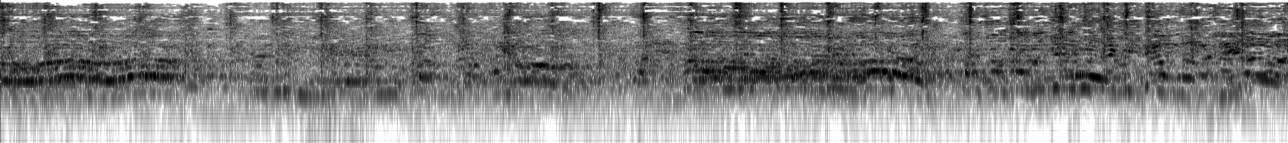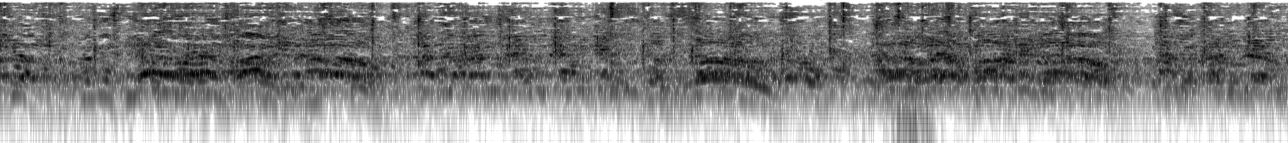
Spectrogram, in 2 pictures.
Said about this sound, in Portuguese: aconteceu no hotel, quando o Flamengo chegou no hotel lá em Guayaquil, no Equador. Na chegada dos jogadores, um dos mais assediados foi o Diego Alves. Torcedor acha que o Diego Alves falhou nos dois gols. Cara, foi uma pressão da torcida, escuta aí.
